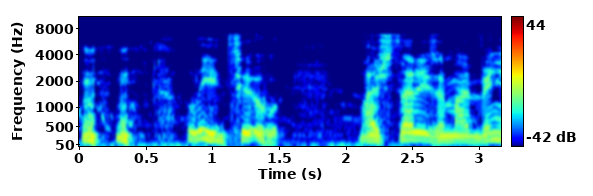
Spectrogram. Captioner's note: laughs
